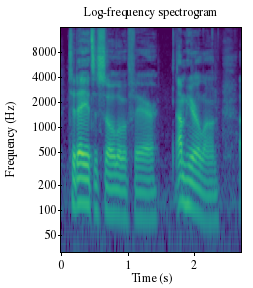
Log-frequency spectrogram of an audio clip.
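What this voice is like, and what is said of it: Put-on fake voice. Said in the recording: “put on this fake voice”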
